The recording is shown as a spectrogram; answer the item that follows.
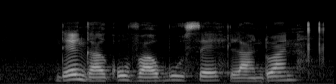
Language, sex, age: Xhosa, female, 31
